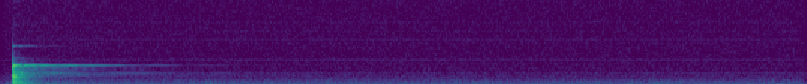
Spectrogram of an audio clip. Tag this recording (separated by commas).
Music, Musical instrument, Keyboard (musical), Piano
